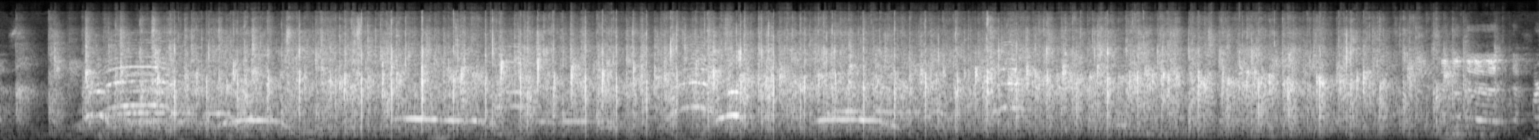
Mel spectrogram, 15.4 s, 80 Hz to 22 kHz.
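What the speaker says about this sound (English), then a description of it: "I'd like my family and my wonderful employees to please stand for a round of applause." Audience applause fills a 2018 Haas Entrepreneur of the Year awards ceremony, a dense, steady wash of clapping that starts abruptly and holds loud throughout, with a voice speaking over it.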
